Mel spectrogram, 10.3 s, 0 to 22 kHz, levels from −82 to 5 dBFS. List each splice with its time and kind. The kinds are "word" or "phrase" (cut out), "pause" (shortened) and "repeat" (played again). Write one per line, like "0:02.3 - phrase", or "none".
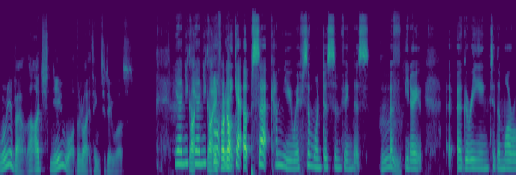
0:03.9 - repeat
